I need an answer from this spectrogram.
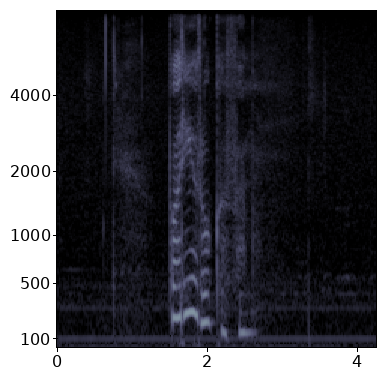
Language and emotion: Russian, sad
